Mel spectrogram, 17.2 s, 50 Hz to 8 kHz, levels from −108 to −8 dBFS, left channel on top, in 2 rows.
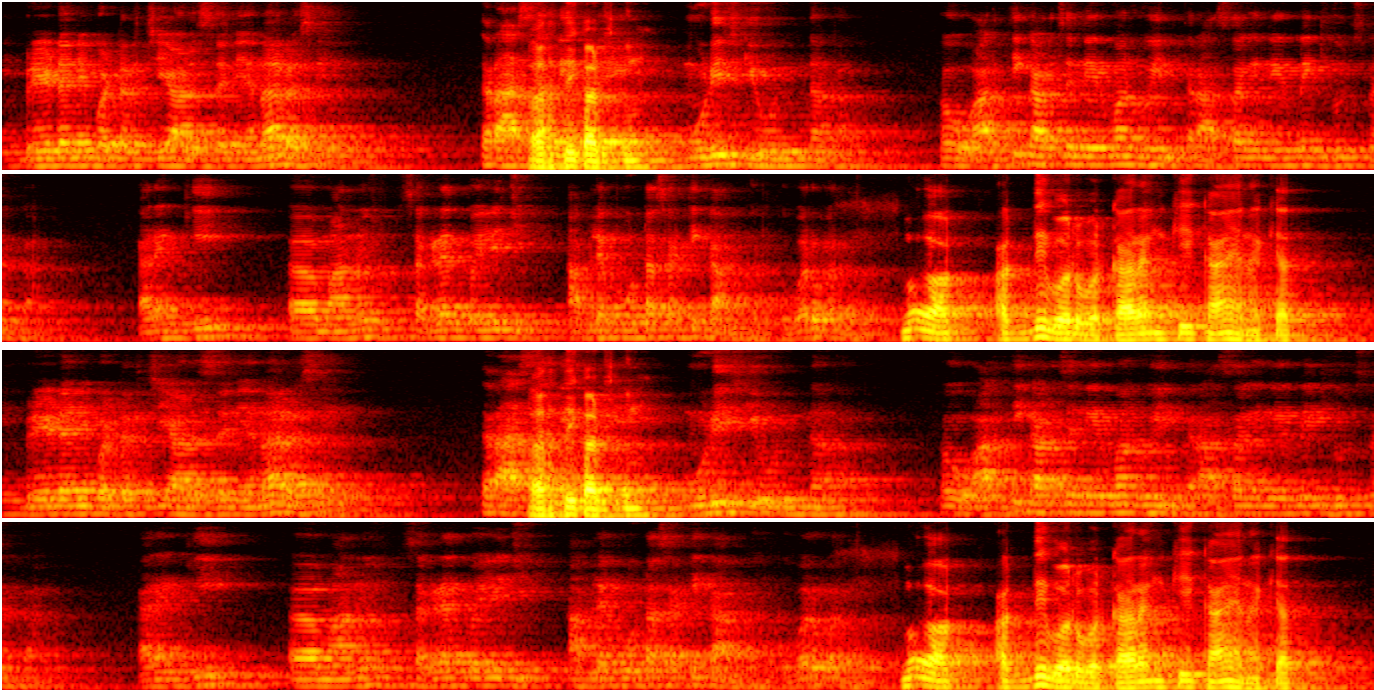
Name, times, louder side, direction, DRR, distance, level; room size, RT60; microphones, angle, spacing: voice 1, 0.1-2.2 3.0-4.0 4.3-5.3 5.9-8.8 9.4-10.0 10.4-11.9 12.1-14.0, left 2 dB, 70° left, -1 dB, 2.4 m, -44 dB
voice 2, 3.3-4.0 14.2-14.5 14.8-16.6, equal, ahead, 9 dB, 0.4 m, -30 dB
13.0 x 5.6 x 5.8 m, 1.5 s
head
